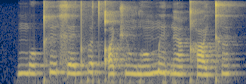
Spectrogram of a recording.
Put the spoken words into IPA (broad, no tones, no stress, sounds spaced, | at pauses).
m o kʰ ẽ x ɛ d ɠ ɤ d qʼ o t͡ʃ õ ɡ õ m ẽ ɗ ɛ̃ qʰ o j kʰ ə̃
